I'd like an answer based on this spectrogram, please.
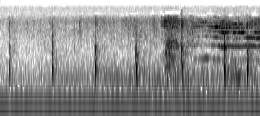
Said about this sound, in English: Help me get this cat out of the building.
